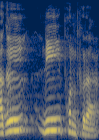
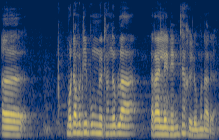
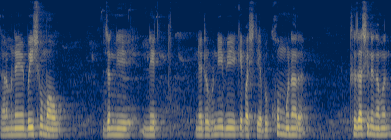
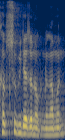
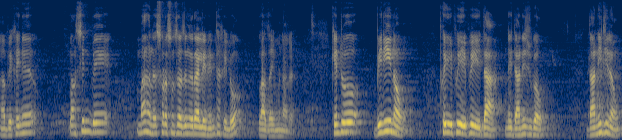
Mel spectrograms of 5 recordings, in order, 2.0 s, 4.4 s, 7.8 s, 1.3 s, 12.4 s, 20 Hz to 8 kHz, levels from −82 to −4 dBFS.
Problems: constant background noise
